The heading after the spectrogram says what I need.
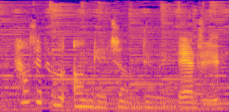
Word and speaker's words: Ange: case it'd be pronounced no no it's angie yeah it's angie like western names there's no i no it's it's angie trust me it's like uh angel but angie yeah yeah all right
